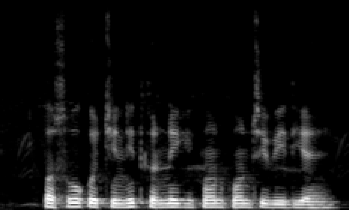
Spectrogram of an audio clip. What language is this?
Hindi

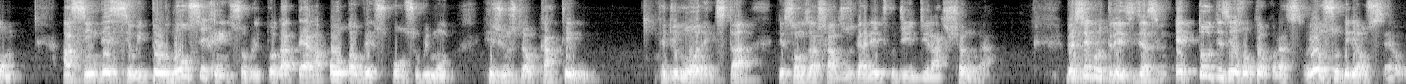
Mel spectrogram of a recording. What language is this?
Portuguese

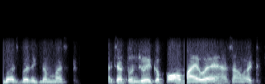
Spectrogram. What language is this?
Sindhi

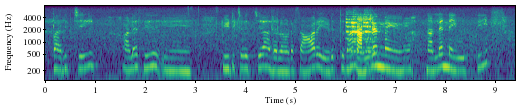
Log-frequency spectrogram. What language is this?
Tamil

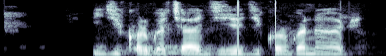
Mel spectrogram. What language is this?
Kinyarwanda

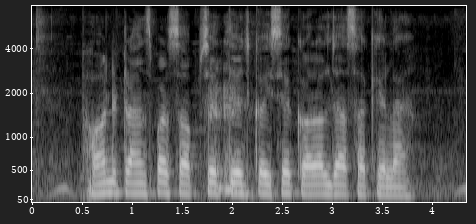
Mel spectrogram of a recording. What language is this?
Bhojpuri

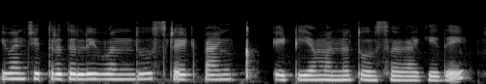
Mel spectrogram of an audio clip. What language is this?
Kannada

